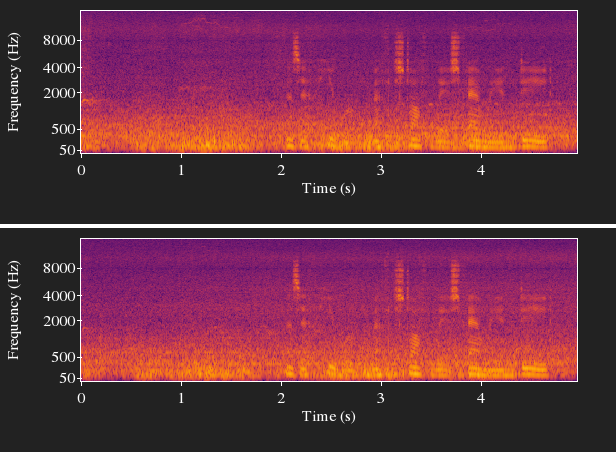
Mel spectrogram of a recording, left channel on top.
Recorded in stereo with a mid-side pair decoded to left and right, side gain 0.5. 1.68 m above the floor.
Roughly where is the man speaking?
Ahead.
